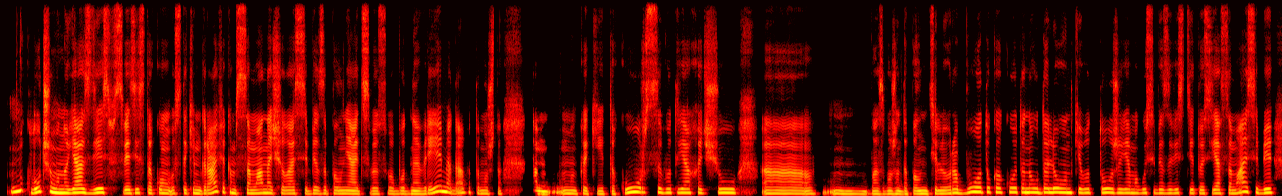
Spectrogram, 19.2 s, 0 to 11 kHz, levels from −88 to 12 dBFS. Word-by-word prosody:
Ну, 280 +6 +7
к 235 - -21
лучшему, 235 0 +7
но 200 0 +7
я 215 +3 +6
здесь 210 +3 +3
в - - -9
связи 185 +2 0
с 195 - -9
таком 185 -4 -2
с 165 - -9
таким 185 -1 -2
графиком 215 - 0
сама 180 +1 -1
начала 180 -3 -1
себе 170 -1 -5
заполнять 165 -2 -2
своё 155 -1 -5
свободное 155 0 -3
время, 230 - +4
да, 220 - -3
потому 175 -7 -6
что 160 0 -9 0.5
там, 150 -5 +1
ну, 170 -8 -2
какие-то 150 -1 -5
курсы 230 - +2
вот 210 +1 -3
я 210 0 +1
хочу, 205 0 0 0.4
а, 165 -2 -1 0.2
м, 150 -3 -4
возможно, 155 0 -2
дополнительную 160 +3 -1
работу 225 +6 +1
какую-то 235 0 -1
на 225 0 +5
удалёнке, 225 -1 +2
вот 205 0 -2
тоже 210 -1 0
я 200 0 -1
могу 195 0 -3
себе 195 -2 -5
завести. 190 +1 -5
То 185 -1 -6
есть 180 +1 -6
я 185 0 0
сама 185 +8 0
себе 215 -3 0
185 Hz, 155 wpm, -22 LUFS, 165-215 Hz, 0.5 s, Ну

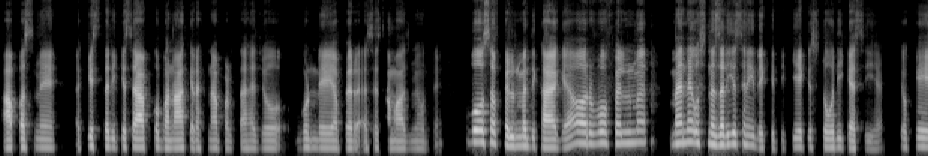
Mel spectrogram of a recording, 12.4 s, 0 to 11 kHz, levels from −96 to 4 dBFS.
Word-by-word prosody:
आपस 135 +1 -3
में 130 -1 -4 0.4
अ, - - -13
किस 150 0 -3
तरीके 135 -1 -3
से 135 0 0
आपको 130 +1 +5
बना 125 0 +5
के 120 - -3
रखना 120 +1 -4
पड़ता 115 -1 -9
है 115 +1 -8
जो 120 0 -8 0.4
गुंडे 125 -2 -3
या 120 0 0
फिर 120 +1 -2
ऐसे 115 +2 -10
समाज 115 -2 -5
में 110 0 -17
होते 110 +7 -19
हैं, 195 - -25 0.3
वो 215 +1 +7
सब 205 -2 0
फ़िल्म 150 -2 +4
में 150 - +4
दिखाया 130 -2 +6
गया 130 +1 -2
और 195 -1 +4
वो 195 - +3
फ़िल्म 195 +2 -1 0.4
मैंने 195 +3 +4
उस 200 -1 -1
नजरिए 175 +1 +3
से 185 0 -5
नहीं 165 -2 -4
देखी 120 -2 -6
थी 115 +1 -24
कि 135 +4 -6
एक 135 0 -7
स्टोरी 130 0 -5
कैसी 115 -2 -3
है 105 0 -20 0.2
क्योंकि 140 +2 -5
130 Hz, 210 wpm, -25 LUFS, 120-170 Hz, 0.4 s, वो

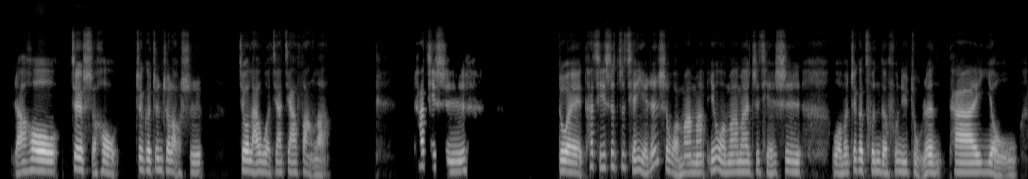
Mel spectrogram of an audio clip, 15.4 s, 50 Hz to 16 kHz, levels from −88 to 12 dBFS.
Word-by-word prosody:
然 155 +3 -2
后 175 -2 +9
这 200 -3 +4
时 140 - -4
候， 150 0 -1 0.2
这 195 - -4
个 180 -1 +1
政 190 +2 -5
治 180 -2 -1
老 165 - -2
师 150 0 -6 0.5
就 175 -1 +4
来 150 -2 +2
我 155 -3 -3
家 155 0 -5
家 155 0 -3
访 155 - -6
了。 - - -6 1.3
她 255 +1 +2
其 230 - -5
实 165 -4 -3 1.4
对， 165 -4 +5
她 245 - -5
其 230 -2 -7
实 245 +2 -5
之 240 0 -13
前 190 -5 -4
也 150 -6 -3
认 290 - -3
识 195 - -5
我 170 -9 -2
妈 145 +4 -2
妈， 150 +1 -2
因 180 - -3
为 200 - -2
我 160 - 0
妈 155 +1 -3
妈 160 0 -1
之 165 +2 -9
前 150 -3 -7
是 160 +1 -4 0.5
我 145 -2 -3
们 150 +2 -4
这 185 +5 -4
个 180 - +3
村 170 0 -3
的 145 -3 -2
妇 165 - -9
女 160 -1 -4
主 155 - -10
任， 150 +2 -1
她 155 -1 +5
有 145 -9 -3
160 Hz, 205 characters per minute, -24 LUFS, 150-180 Hz, 1.4 s, 后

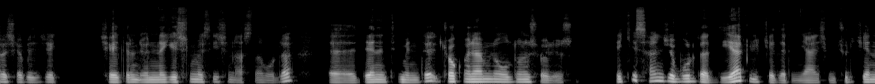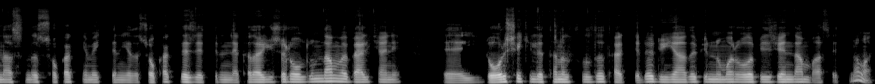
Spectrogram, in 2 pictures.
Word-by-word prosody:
açabilecek 110 -1 -6 0.4
şeylerin 110 0 0
önüne 110 +1 +1
geçilmesi 115 +1 -3
için 115 -1 -14
aslında 100 0 -15
burada, 130 - -3 0.4
eee, 95 -1 -4
denetimin 110 -1 0
de 155 - +2
çok 135 -1 +3
önemli 125 0 +4
olduğunu 115 0 0
söylüyorsun. 95 -5 -9 0.3
Peki, 125 +11 -3
sence 160 -6 +1
burada 135 -7 +1
diğer 120 +12 +6
ülkelerin, 100 -6 -6
yani, 95 0 -7
şimdi 95 -1 -17
Türkiye'nin 115 +1 -2
aslında 110 0 -3
sokak 110 +1 -4
yemeklerinin 110 -1 -5
ya 105 - -3
da 100 - -6
sokak 120 +4 -3
lezzetlerinin 110 0 0
ne 100 - -3
kadar 110 +1 +3
güzel 115 +1 0
olduğundan 130 +4 +4
ve 125 -2 +2
belki, 115 0 +1
hani, 110 +1 -4 0.4
eee, 95 0 -3 0.3
doğru 110 +4 +9
şekilde 120 -2 +1
tanıtıldığı 115 +1 0
takdirde 120 +3 0
dünyada 115 +1 +1
1 120 - -4
numara 115 0 +1
olabileceğinden 115 0 +2
bahsettin. 100 0 -11
Ama - - -3
115 Hz, 160 wpm, -25 LUFS, 105-120 Hz, 0.4 s, doğru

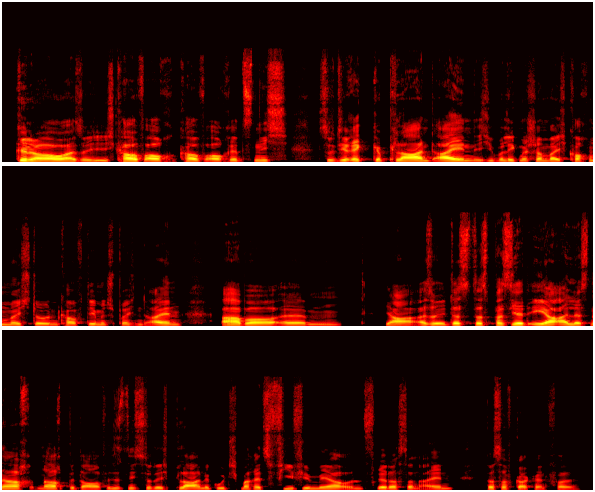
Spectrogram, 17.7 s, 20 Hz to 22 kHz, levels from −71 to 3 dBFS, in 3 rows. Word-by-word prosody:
Genau, 125 -5 +8
also 120 -1 +2
i 145 +5 -6
ich 140 - -10
kaufe 145 +3 +5
auch 140 -1 +3
kaufe 130 -1 0
auch 130 -1 -1
jetzt 130 0 -6
nicht 130 0 -7 0.3
so 125 - -9
direkt 120 +2 -1
geplant 115 +3 +3
ein. 135 +1 +5
Ich 125 0 -11
überlege 130 +1 -6
mir 135 - -5
schon, 130 -1 -4
weil 120 - +2
ich 120 - -15
kochen 135 +3 -5
möchte 140 +1 -4
und 135 -2 -7
kaufe 125 0 -5
dementsprechend 130 0 -8
ein, 125 0 -1 0.4
aber, 110 0 +4 0.3
ähm, 100 -3 -14 0.4
ja 95 -1 +1
also 130 +7 -1
das 150 +1 0
das 150 0 -1
passiert 145 +1 +3
eher 130 -1 +5
alles 130 -1 +1
nach 115 -1 0
nach 115 0 -2
Bedarf. 90 +5 -7
Es 130 - -10
ist 115 - -13
nicht 125 -2 -11
so, 125 - -10
dass 110 0 -6
ich - - -15
plane, 110 +1 -2
gut, 110 -1 -10
ich - - -19
mache 115 0 -5
jetzt - - -7
viel, 120 -2 -10
viel 115 -1 -8
mehr 110 +1 -3
und 105 -1 -12
friere - - -4
das 105 -1 -4
dann 105 -2 -8
ein. 100 0 -9 0.3
Das - - -5
auf - - -7
gar - - -3
keinen 90 0 -12
Fall. 90 +1 -10
125 Hz, 210 wpm, -23 LUFS, 110-130 Hz, 0.4 s, Genau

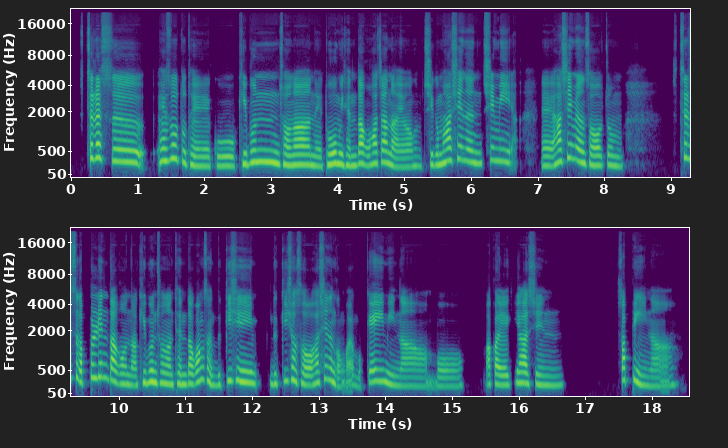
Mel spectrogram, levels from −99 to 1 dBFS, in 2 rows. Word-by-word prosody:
스트레스 280 -7 +3 0.2
해소도 285 -1 +1
되고, 185 -2 -2
기분 260 +1 +2
전환에 210 -2 +3
도움이 220 +3 +4
된다고 200 +1 +2
하잖아요. 190 -7 0
지금 215 +1 -1
하시는 280 -4 +1
취미 280 -1 -4 0.4
예 190 0 -1
하시면서 255 - +2
좀 195 -3 -5 0.8
스트레스가 340 -7 -1
풀린다거나 265 - +1
기분 235 +4 +2
전환된다고 210 -1 0
항상 260 -7 -1
느끼시 240 +2 0 0.2
느끼셔서 215 -1 -1
하시는 240 +6 -1
건가요? - - -6
뭐 160 -3 -15
게임이나 180 -10 -2
뭐 165 +1 -9 0.3
아까 200 -1 +1
얘기하신 190 -3 -1 0.8
서핑이나. 195 - -3
220 Hz, 275 characters per minute, -23 LUFS, 190-265 Hz, 0.8 s, 도움이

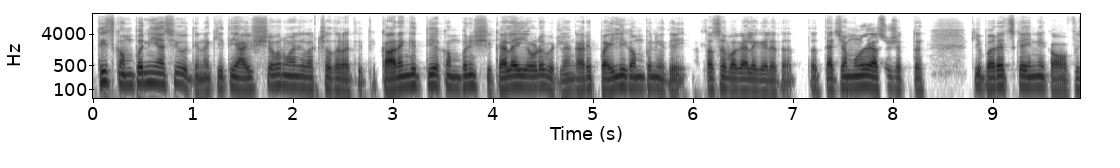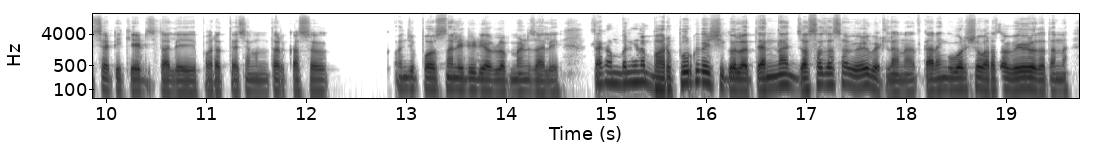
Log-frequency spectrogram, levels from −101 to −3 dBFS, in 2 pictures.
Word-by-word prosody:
तीच 170 -1 +2
कंपनी 155 +2 +1
अशी 150 +1 -1
होती 135 -4 -3
ना - - -3
की 120 - -5
ती 125 - 0
आयुष्यभर 115 +5 0
माझ्या 125 -2 0
लक्षात 115 -1 -4
राहिली 105 - -2
ती. - - -18
कारण 125 +2 +6
की 140 - +3
ती 140 0 +4
कंपनी 130 +1 0
शिकायलाही 130 +1 +3
एवढं 125 +1 +2
भेटलं 95 -4 -4
ना. 100 - -6
कारण 110 +2 0
पहिली 115 +5 +3
कंपनी 120 0 -1
होती 105 - -4 0.3
तसं 110 +3 0
बघायला 105 -1 +2
गेलं 95 -1 -2
तर. - - -6 0.2
तर - - -3
त्याच्यामुळे 125 +2 +2
ही - - +8
असू 125 +2 -4
शकतं 110 -2 -6 0.5
की - - -4
बरेच 125 0 +3
काही 125 -1 +1
नाही 125 0 -1
का - - -1
ऑफिस 110 - -4
एटिकेटस 100 0 -4
झाले. 90 0 -2
परत - - -3
त्याच्यानंतर 95 0 -5
कसं 95 +1 -4 0.7
म्हणजे 115 0 -4
पर्सनॅलिटी 110 0 0
डेव्हलपमेंट 95 -1 -1
झाले. 90 -1 -3 0.4
त्या - - 0
कंपनीनं 160 0 0
भरपूर 115 +8 +2
काही 165 -2 +4
शिकवलं, 110 -7 +3
त्यांना 125 +7 +4
जसा-जसा 150 +7 +1
वेळ 135 0 +4
भेटला 95 -5 0
ना, 95 +1 -5
कारण 105 +3 +2
की 110 - -1
वर्षभराचा 110 -1 +2
वेळ 110 +2 +6
होता 105 -3 +5
त्यांना. 100 0 -4
115 Hz, 195 wpm, -24 LUFS, 100-130 Hz, 0.7 s, ही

